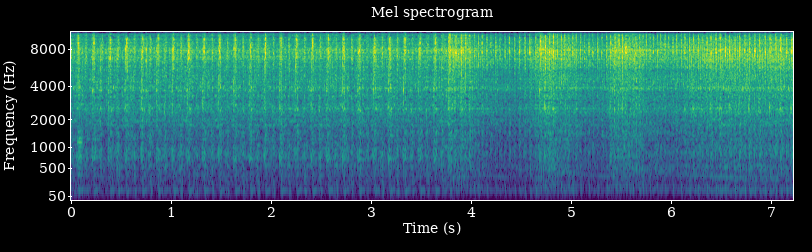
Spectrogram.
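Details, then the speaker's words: Motorcycle idling after a cylinder head rebuild (valves, seals, guides), quiet before the rebuild: rapid, hard metallic internal clatter, steady at idle. The cause is unclear; mechanics variously suspected the piston, connecting rod or crankshaft. "já fui em vários mecânicos um disse que era pistão outro disse que era biela out dis que era virabrequin assim alguma peça batendo dentro do"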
